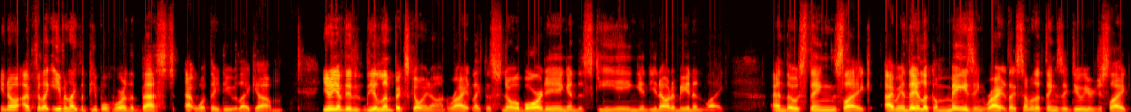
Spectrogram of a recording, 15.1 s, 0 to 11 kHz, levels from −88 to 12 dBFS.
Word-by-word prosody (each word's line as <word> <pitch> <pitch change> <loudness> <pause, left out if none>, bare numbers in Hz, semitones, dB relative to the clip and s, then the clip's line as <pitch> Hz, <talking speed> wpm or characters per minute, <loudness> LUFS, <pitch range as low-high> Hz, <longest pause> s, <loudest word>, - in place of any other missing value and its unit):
you 140 - -6
know, 150 0 +3
I - - +2
feel 170 - -5
like 155 - +1
even, 195 +6 +1
like, 205 -3 +1
the - - -7
people 145 -1 -5
who 135 -1 -5
are 120 - +3
the 100 -3 -8 0.2
best 105 -1 +1 0.2
at - - 0
what 105 0 -5
they 90 - -5
do, 85 -1 -9
like, - - -5
um - - -4 0.5
you 145 - +6
know, 150 - +9
you 145 - +9
have - - -6
the 125 -4 +1
the 130 0 +3
Olympics 135 +2 +2
going 95 -1 -1
on, 80 0 -11
right, 100 0 -1
like, - - -7
the - - -10
snowboarding, 110 0 +1
and 95 -3 -8
the 85 - -12
skiing, 110 -1 -8
and, 100 0 -9
you 105 - -7
know 105 -1 +1
what 100 0 +2
I - - -1
mean, 105 0 -3
and, 95 -1 -7
like 95 -1 -6 0.6
and 110 -3 0
those 110 +2 +1
things, 125 0 -1
like, 85 0 +2 0.2
I 115 -1 +6
mean, 115 0 -1
they - - +8
look - - +2
amazing, 100 - 0
right, 105 +3 +5
like, 100 - -1
some 140 +1 -4
of - - -3
the - - -2
things 125 -2 -3
they 100 -2 -6
do, 125 - 0
you're 105 -4 -4
just - - -7
like, 95 -1 0
110 Hz, 250 wpm, -23 LUFS, 100-125 Hz, 0.6 s, know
